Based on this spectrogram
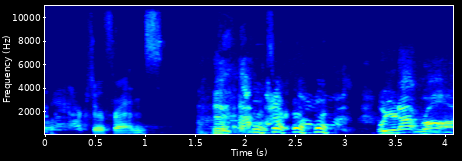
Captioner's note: laughing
